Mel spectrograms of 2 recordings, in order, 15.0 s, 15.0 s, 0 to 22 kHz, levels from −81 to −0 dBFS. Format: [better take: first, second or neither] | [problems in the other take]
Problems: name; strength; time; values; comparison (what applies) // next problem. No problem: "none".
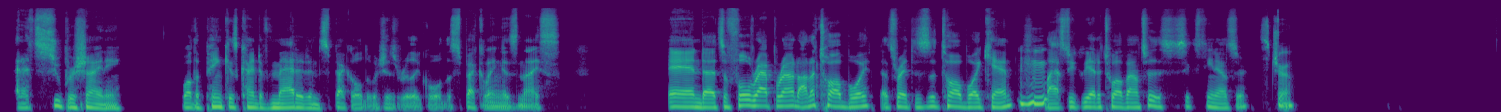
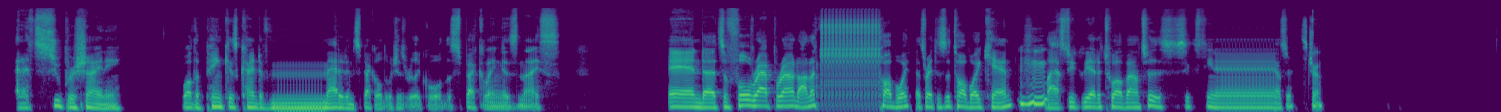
first | audio freezing; at 3 s, at 8 s for 0.5 s and at 12 s for 0.5 s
